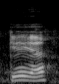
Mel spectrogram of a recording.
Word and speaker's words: Gigha: It's pronounced Gigha, so it seems that they don't pronounce any of the G's following the first letter.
